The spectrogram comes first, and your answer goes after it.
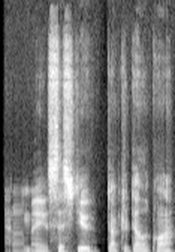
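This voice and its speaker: A man voicing a polite, literal female android assistant in a tabletop game, speaking in a calm, formal, measured way. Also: low-pitched, creaky.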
